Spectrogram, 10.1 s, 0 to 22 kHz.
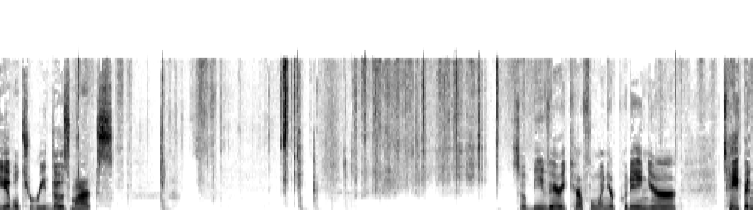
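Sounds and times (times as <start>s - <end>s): foil crinkling and rustling: 3.7s - 6.6s.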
